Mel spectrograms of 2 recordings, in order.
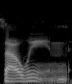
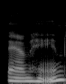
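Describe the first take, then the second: First: It is said the holiday's usual way, not as spelled. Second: It is said as spelled, like 'Sam Hain'. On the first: It names the holiday. "Samhain is the holiday on October thirty-first" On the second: It names the character, not the holiday. "I pronounce it Sam Hain on purpose"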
